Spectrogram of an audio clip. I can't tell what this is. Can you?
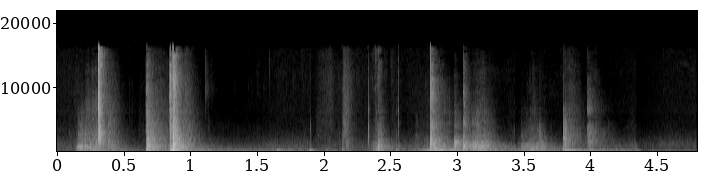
Opening and closing the engine compartment lid.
